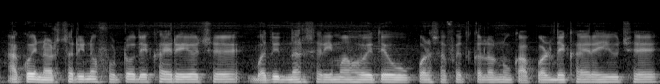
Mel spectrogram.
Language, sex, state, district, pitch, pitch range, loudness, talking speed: Gujarati, male, Gujarat, Valsad, 115 Hz, 110-115 Hz, -18 LUFS, 190 wpm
